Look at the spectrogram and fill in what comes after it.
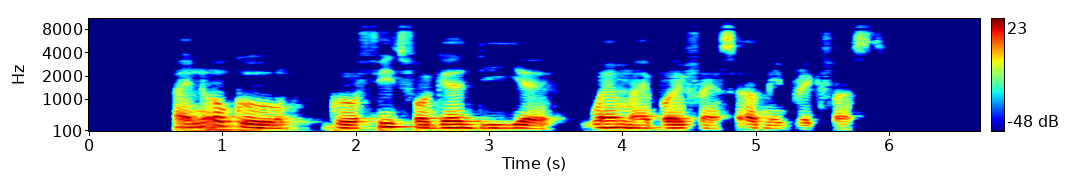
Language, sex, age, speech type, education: Nigerian Pidgin, male, 15-29, spontaneous, tertiary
